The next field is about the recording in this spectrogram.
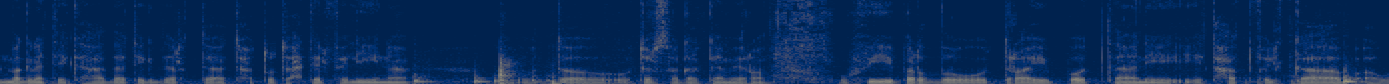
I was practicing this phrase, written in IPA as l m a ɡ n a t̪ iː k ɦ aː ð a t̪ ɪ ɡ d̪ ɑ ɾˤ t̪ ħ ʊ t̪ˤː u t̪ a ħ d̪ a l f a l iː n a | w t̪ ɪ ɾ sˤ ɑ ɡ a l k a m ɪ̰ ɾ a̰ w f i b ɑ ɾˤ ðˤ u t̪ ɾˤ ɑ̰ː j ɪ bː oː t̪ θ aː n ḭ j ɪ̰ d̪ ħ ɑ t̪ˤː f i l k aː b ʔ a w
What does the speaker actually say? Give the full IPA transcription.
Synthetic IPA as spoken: l m a ɡ n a t̪ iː k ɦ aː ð a t̪ ɪ ɡ d̪ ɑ ɾˤ t̪ ħ ʊ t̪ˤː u t̪ a ħ t̪ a l f a l iː n a | w t̪ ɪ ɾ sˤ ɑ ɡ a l k a m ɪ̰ ɾ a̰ w f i b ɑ ɾˤ ðˤ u t̪ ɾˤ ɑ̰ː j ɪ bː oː t̪ θ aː n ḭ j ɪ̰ t̪ ħ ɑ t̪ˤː f i l k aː b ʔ a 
